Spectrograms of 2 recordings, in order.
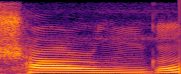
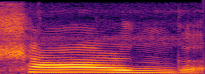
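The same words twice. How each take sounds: Both takes have the same delivery.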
